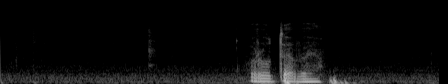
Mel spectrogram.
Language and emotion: Russian, neutral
